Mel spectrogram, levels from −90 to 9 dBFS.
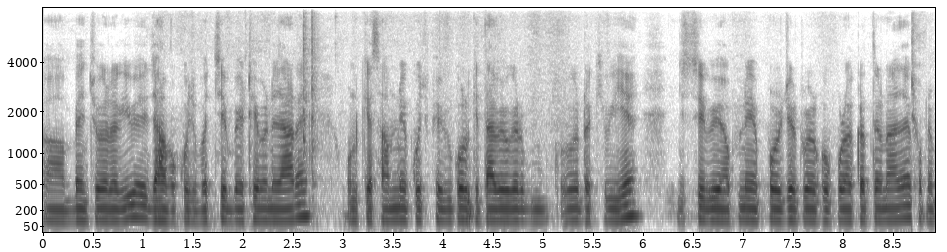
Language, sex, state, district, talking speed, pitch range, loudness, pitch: Maithili, male, Bihar, Supaul, 255 wpm, 105-110 Hz, -20 LUFS, 105 Hz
